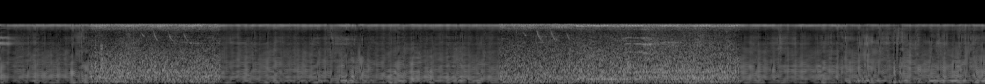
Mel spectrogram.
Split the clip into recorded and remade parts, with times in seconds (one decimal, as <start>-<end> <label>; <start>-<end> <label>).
0.0-0.9 remade; 0.9-2.2 recorded; 2.2-5.0 remade; 5.0-7.4 recorded; 7.4-9.9 remade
